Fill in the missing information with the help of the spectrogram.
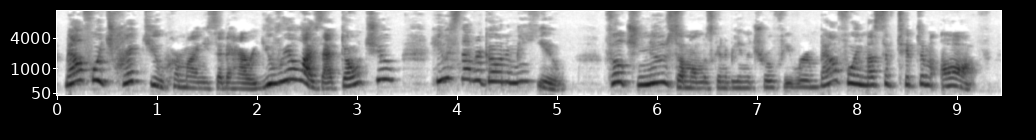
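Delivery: high, loud know-it-all; bossy girl scolding; indignant Hermione. Acted. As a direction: scold him with certainty.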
